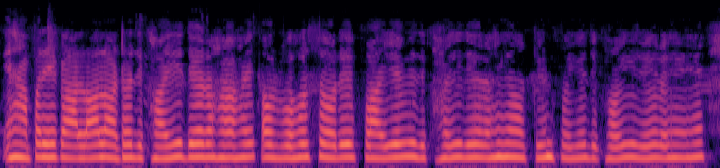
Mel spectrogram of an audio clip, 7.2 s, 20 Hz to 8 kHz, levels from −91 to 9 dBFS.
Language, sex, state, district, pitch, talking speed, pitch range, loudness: Hindi, female, Andhra Pradesh, Anantapur, 225 Hz, 185 wpm, 215-230 Hz, -24 LUFS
